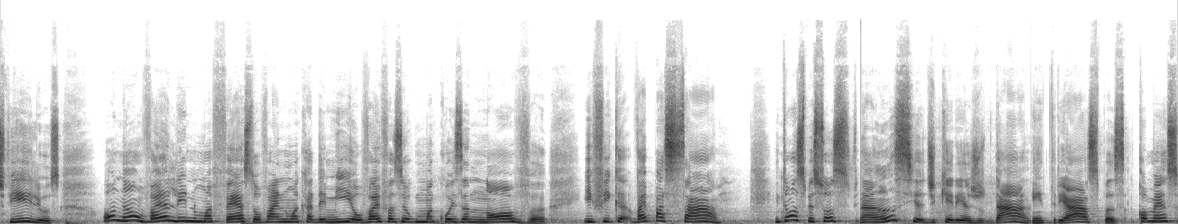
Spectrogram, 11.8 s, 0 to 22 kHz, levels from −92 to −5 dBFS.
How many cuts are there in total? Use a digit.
2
